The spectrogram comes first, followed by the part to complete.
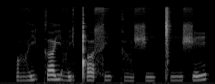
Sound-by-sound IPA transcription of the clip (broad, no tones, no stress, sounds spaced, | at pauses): ɑ̤ j k ʌ j ɑ̤ j ǃ ɔ s i̤ k ɑ̤ ʃ i̤ ǀ i̤ ʃ i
